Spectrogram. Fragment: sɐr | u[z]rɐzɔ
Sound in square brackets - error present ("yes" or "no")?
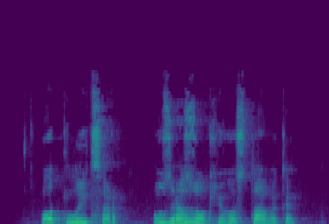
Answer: no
